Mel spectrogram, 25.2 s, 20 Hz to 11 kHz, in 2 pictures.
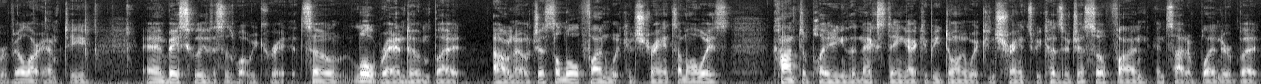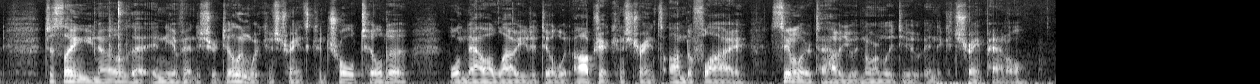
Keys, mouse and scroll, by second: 0.3 click, 0.7-1.1 typing, 12.2 right click, 12.2 typing, 13.6 ctrl+`, 17.6 ctrl+`, 17.6 click, 18.5 click.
